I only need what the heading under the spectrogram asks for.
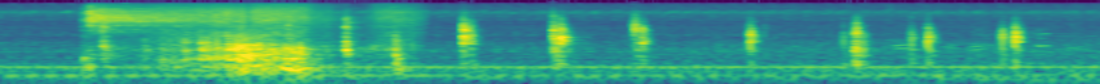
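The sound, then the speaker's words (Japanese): Automatic doors open at a stop: a loud, sustained pneumatic hiss lasts under two seconds, then many sharp clicks and ticks follow over a steady low hum. “ドアが開きます。”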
